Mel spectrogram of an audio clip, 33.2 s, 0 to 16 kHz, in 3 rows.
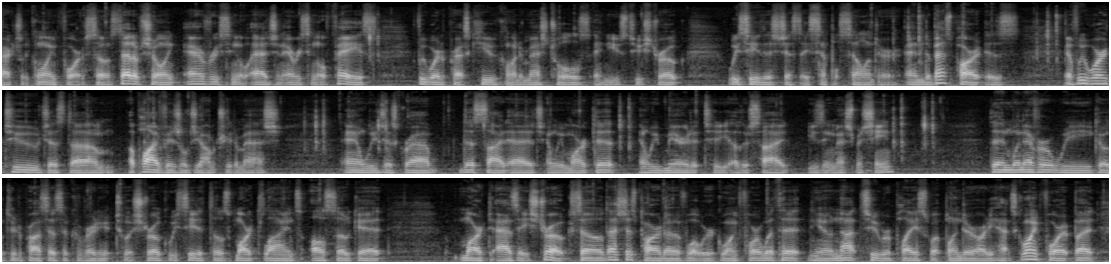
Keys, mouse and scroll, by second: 0.2 click, 0.8 middle click, 3.3 click, 3.6 q, 5.5 click, 6.4-9.0 middle drag, 9.0 ctrl+z, 9.4 shift+middle click, 9.9 click, 10.4 ctrl+a, 11.3 click, 11.7 click, 12.4 Tab, 12.7 middle click, 13.0 scroll up 1, 14.1 1, 14.4 click, 14.8 2, 14.9 click, 15.5 middle click, 15.8 q, 16.2 click, 16.5 middle click, 17.2 alt+x, 17.7 middle click, 19.0 middle click, 20.2 q, 22.5 click, 23.0-28.1 middle drag, 28.1 scroll down 1, 28.6 shift+middle click, 28.8 scroll down 1, 31.6 click.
